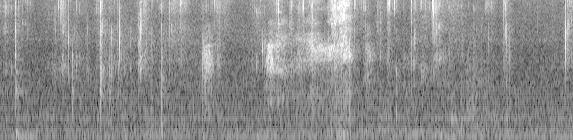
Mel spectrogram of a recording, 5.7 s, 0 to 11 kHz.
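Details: Close ASMR recording of Aura, a male Devon Rex born July 2021, crunching a big dry fish with no seasoning: dense rapid bites and crackling chews, louder bursts around the third second, low background hum.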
